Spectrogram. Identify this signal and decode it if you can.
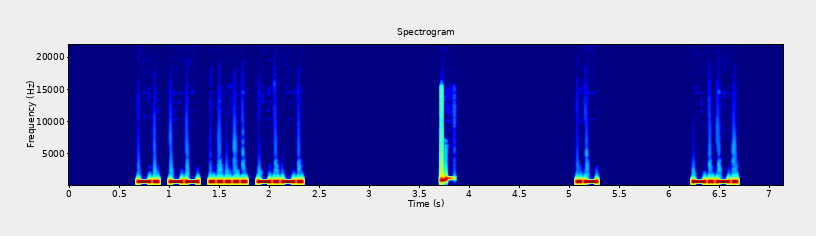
Morse code, heard as a keyed tone, about 32 wpm, spaced as for 18 wpm, 700 Hz. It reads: NM5C AC
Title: USA Call Signs - 4 Characters - 8x Character Spacing - 30wpm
